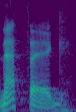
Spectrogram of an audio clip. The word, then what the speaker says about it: metheg: The metheg, and right away you know the name metheg has to be a segolate noun, and that's why I'm emphasizing it on the first syllable.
